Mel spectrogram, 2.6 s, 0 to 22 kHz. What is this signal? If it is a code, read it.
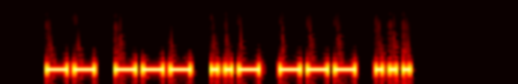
Morse code, heard as a keyed tone, about 36 wpm, 690 Hz. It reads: MOUOS
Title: Code Groups - 5 Letters - 35wpm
